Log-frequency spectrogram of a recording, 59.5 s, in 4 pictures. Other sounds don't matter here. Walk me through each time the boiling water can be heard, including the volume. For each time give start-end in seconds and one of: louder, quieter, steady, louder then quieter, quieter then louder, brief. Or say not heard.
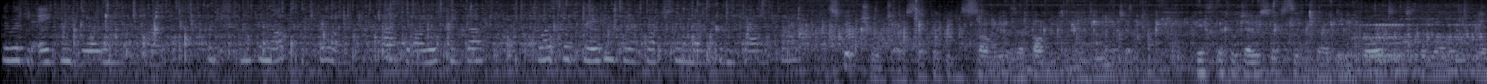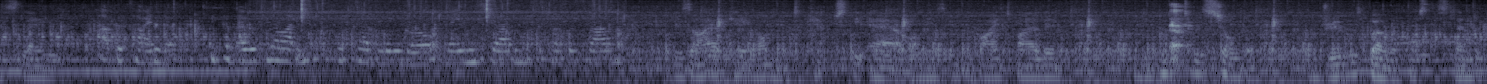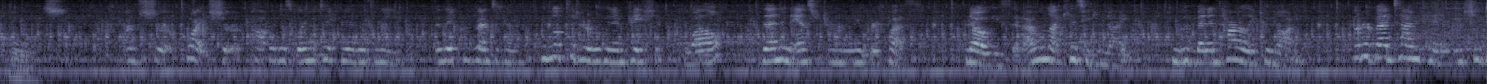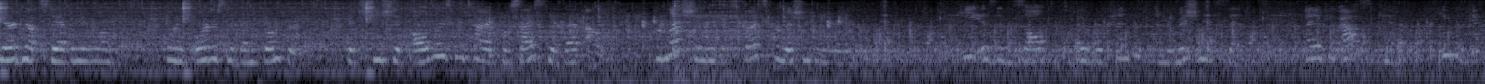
0.0-59.4 steady.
